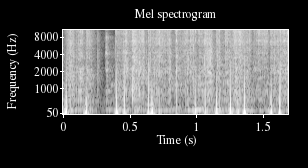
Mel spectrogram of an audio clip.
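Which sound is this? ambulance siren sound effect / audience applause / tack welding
tack welding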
